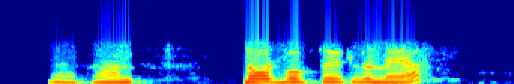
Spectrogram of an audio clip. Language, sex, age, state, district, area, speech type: Telugu, female, 45-60, Telangana, Ranga Reddy, urban, conversation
